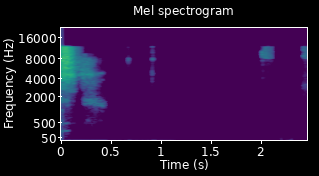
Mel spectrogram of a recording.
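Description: The tail of a spoken word fading out, then near silence with a few faint, short clicks, two of them near the end.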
